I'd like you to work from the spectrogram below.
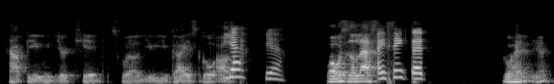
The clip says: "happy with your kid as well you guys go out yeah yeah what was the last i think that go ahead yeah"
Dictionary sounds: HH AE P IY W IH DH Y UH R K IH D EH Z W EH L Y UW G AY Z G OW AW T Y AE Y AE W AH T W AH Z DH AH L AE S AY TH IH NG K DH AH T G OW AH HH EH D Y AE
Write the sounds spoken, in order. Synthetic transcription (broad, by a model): HH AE P IY W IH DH Y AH R K IH D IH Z W EH L Y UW G AY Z G OW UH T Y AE Y AE W AH T W AH Z DH AH L AE S AY TH IH NG K DH AH T G OW AH HH EH D Y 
